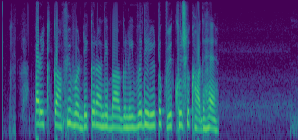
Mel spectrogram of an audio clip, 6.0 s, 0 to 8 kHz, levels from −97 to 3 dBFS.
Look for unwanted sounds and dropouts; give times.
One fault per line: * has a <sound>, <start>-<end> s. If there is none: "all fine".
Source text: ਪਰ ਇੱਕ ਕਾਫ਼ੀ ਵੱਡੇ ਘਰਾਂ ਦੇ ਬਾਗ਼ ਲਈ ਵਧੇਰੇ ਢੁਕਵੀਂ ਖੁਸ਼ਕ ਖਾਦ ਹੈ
all fine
